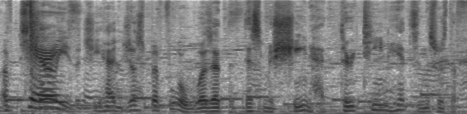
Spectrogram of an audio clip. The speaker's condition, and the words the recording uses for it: None; typical speech.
